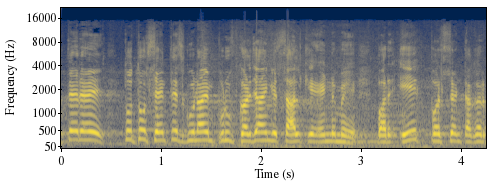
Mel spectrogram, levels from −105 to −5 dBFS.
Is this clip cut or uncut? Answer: uncut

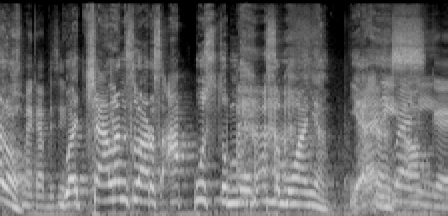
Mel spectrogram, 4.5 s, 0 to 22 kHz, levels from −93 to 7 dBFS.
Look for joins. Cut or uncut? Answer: cut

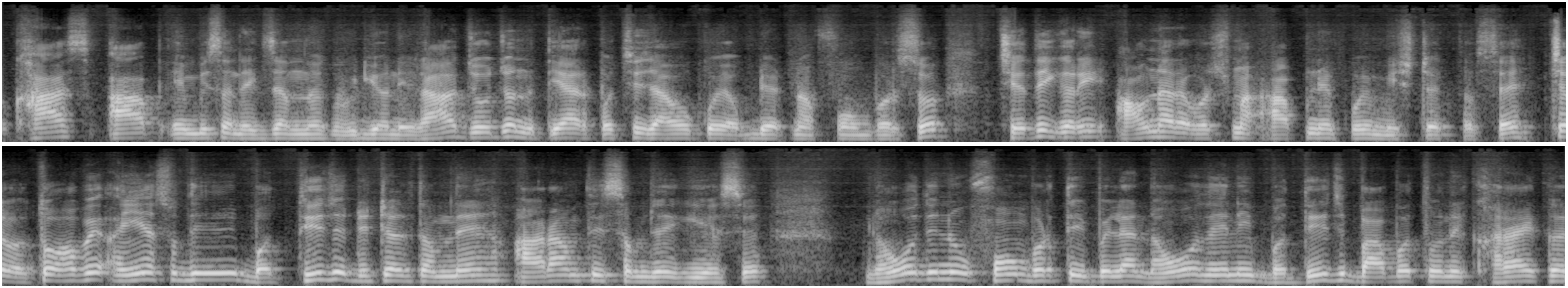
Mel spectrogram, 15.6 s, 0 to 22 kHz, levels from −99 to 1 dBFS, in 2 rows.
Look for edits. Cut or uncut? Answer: uncut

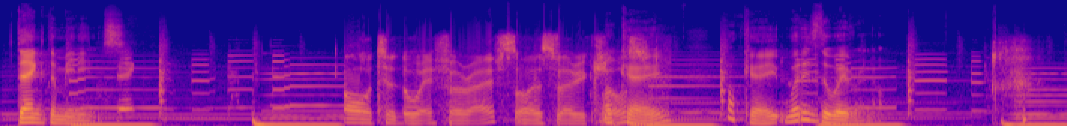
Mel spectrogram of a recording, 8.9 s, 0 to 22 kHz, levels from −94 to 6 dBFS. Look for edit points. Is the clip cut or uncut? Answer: uncut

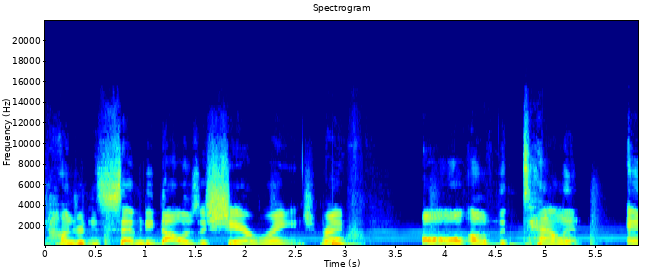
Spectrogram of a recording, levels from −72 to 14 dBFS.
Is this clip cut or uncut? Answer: uncut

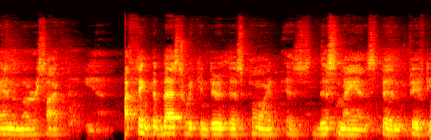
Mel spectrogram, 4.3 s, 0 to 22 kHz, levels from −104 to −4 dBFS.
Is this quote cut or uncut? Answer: cut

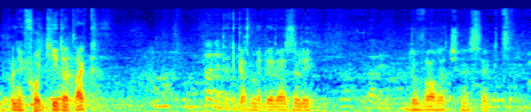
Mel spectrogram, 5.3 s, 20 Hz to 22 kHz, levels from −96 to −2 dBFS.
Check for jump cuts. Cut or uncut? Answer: uncut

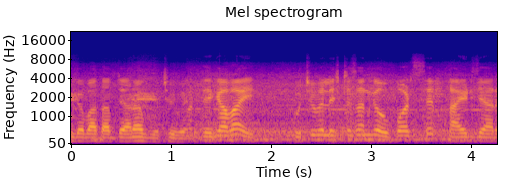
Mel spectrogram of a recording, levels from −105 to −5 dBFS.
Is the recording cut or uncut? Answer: cut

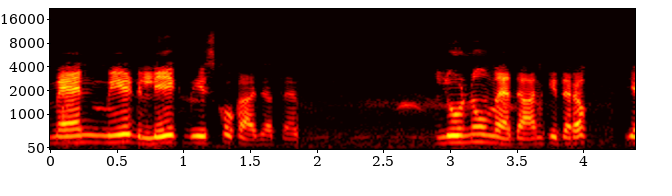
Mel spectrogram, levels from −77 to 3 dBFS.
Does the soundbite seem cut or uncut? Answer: cut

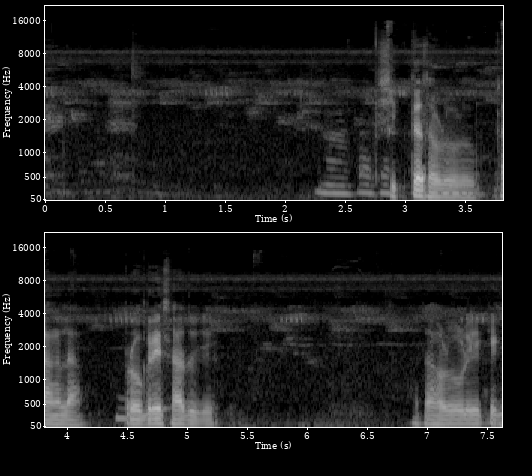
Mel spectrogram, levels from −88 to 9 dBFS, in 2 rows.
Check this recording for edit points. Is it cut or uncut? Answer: uncut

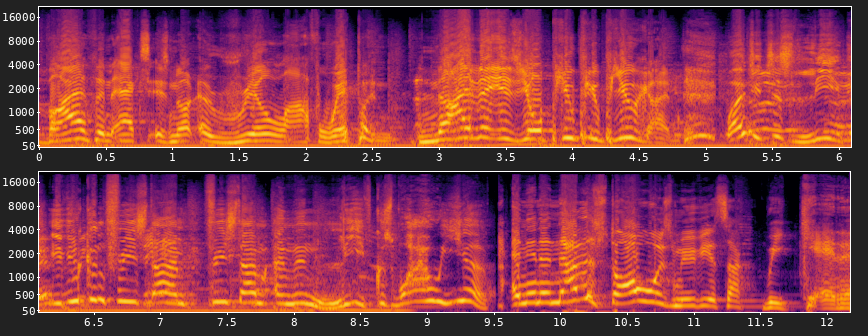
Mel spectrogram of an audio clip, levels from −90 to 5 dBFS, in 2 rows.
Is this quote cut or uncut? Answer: cut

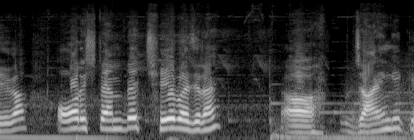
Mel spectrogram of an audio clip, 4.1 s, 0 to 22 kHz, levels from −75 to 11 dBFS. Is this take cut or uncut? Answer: cut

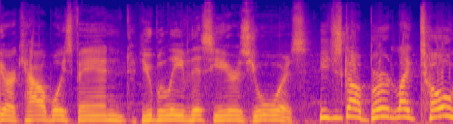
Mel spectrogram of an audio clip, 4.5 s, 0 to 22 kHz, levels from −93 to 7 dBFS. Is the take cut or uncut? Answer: cut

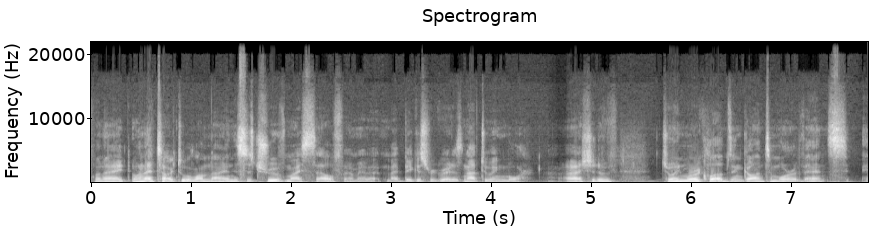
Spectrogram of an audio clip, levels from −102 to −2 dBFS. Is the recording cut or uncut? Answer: cut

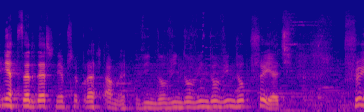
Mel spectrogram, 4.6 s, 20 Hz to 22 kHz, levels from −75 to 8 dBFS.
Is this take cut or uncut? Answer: cut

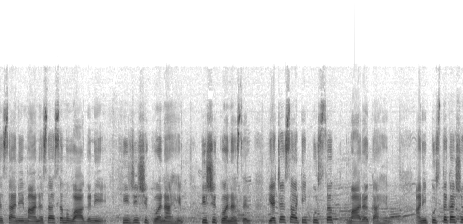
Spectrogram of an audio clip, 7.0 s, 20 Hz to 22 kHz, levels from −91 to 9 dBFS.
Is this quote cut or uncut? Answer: uncut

